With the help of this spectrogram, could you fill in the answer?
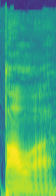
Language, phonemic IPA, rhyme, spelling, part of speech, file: German, /ˈbaʊ̯ɐ/, -aʊ̯ɐ, Bauer, noun / proper noun, De-Bauer.ogg
- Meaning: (noun) 1. farmer (male or of unspecified gender) 2. peasant (male or of unspecified gender) 3. boor, yokel, bumpkin (male or of unspecified gender) 4. pawn 5. jack, knave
